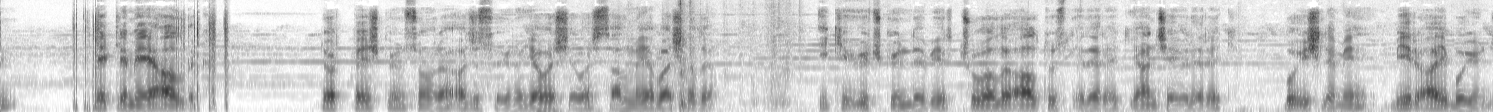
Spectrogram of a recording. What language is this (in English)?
Turkish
